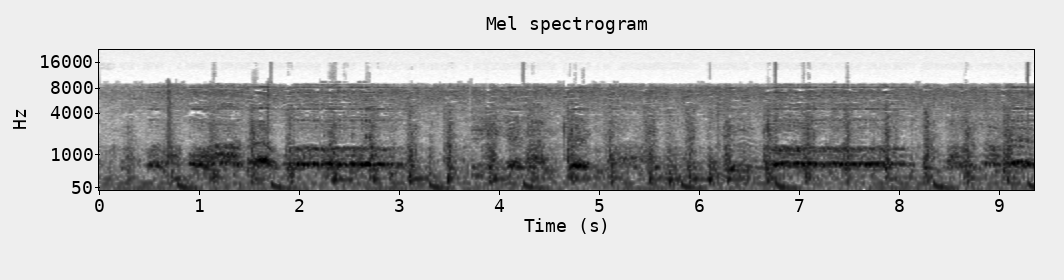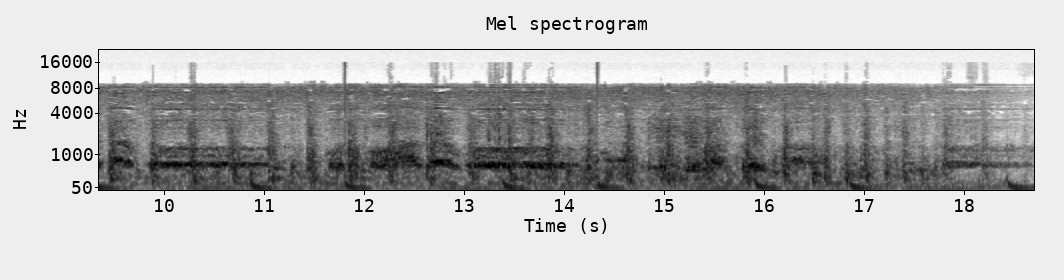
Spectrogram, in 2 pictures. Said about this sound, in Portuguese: Logo depois do jogo, a torcida vai continuar seus protestos porque essa é uma torcida que canta, mas também cobra.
